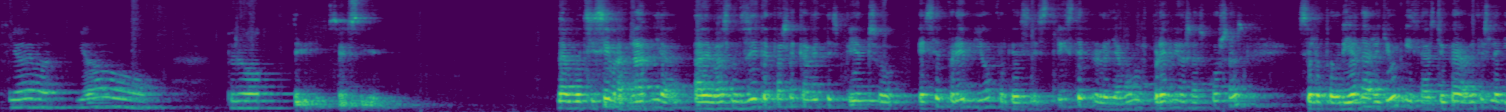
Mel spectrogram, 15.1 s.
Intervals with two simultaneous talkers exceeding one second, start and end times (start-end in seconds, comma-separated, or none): none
